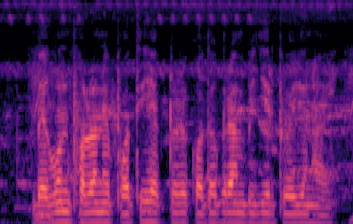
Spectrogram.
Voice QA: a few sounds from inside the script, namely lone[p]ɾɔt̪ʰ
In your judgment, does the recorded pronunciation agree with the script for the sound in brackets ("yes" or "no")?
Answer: yes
